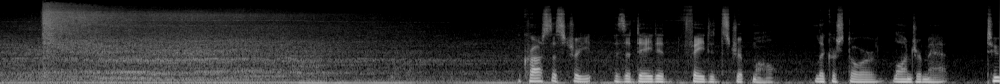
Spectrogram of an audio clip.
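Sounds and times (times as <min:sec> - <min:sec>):
bus air brakes releasing with a loud hiss: 0:00.4 - 0:02.7
speech: 0:05.2 - 0:09.9.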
